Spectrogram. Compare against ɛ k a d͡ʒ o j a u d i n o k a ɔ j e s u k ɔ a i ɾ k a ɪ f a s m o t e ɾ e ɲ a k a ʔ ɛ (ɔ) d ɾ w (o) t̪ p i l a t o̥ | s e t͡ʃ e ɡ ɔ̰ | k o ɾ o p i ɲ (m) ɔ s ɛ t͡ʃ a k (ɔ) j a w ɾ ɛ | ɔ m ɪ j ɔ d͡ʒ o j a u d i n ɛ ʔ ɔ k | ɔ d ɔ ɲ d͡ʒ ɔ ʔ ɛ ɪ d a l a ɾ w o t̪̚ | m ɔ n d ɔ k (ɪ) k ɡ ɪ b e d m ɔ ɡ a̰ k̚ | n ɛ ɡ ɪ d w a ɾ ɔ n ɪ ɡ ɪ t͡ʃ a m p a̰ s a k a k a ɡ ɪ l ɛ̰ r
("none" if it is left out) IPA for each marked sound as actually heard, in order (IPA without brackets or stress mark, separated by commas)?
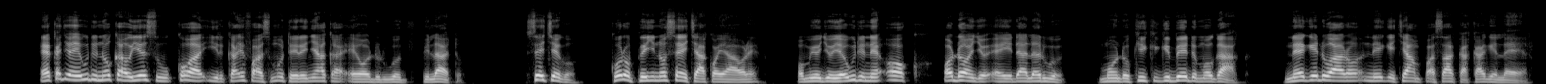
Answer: ɔ, o, n, ɔ, i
